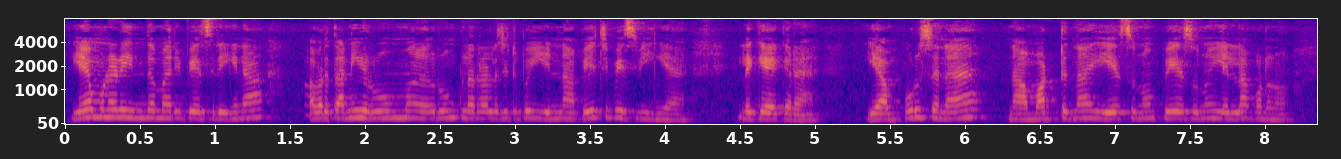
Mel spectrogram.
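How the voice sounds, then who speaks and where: A man's voice: high voice, little pitch movement, fast, mellow, dull audio, close to an everyday voice. A man voicing a manipulative young wife in a cartoon, sulking, fake-crying and snapping back. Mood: defiant. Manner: whiny, sulky, pointed retorts. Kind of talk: cartoon comedy voice acting.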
